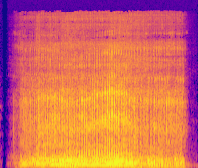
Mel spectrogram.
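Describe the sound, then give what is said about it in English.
A single rough, sustained growl from a young tiger cub, deep and rumbling, lasting a couple of seconds at steady loudness before cutting off, with no talking. “Growled the growl.”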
